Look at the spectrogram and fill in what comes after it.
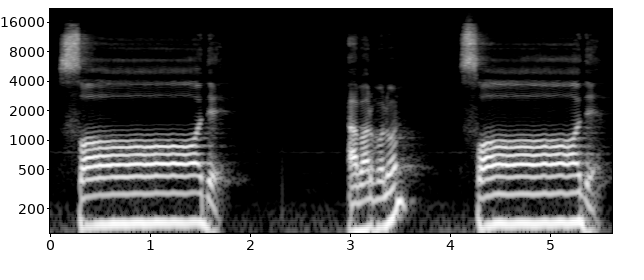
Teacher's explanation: সদ হরফটি পর হরফ। মোটা হরফ উচ্চারণ ক্ষেত্রে মোটা করে পড়তে হবে এবং উচ্চারণ করার সময় তিন আলিফ টেনে পড়তে হবে।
